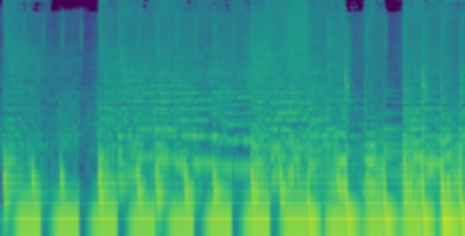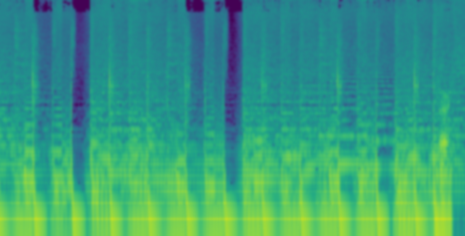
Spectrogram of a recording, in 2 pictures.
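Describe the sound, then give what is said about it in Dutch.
An upbeat instrumental intro jingle with a steady, punchy beat and bright synth layers, loud and continuous for its whole length with brief dropouts, and no one talking over it. “Rol het intro.”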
